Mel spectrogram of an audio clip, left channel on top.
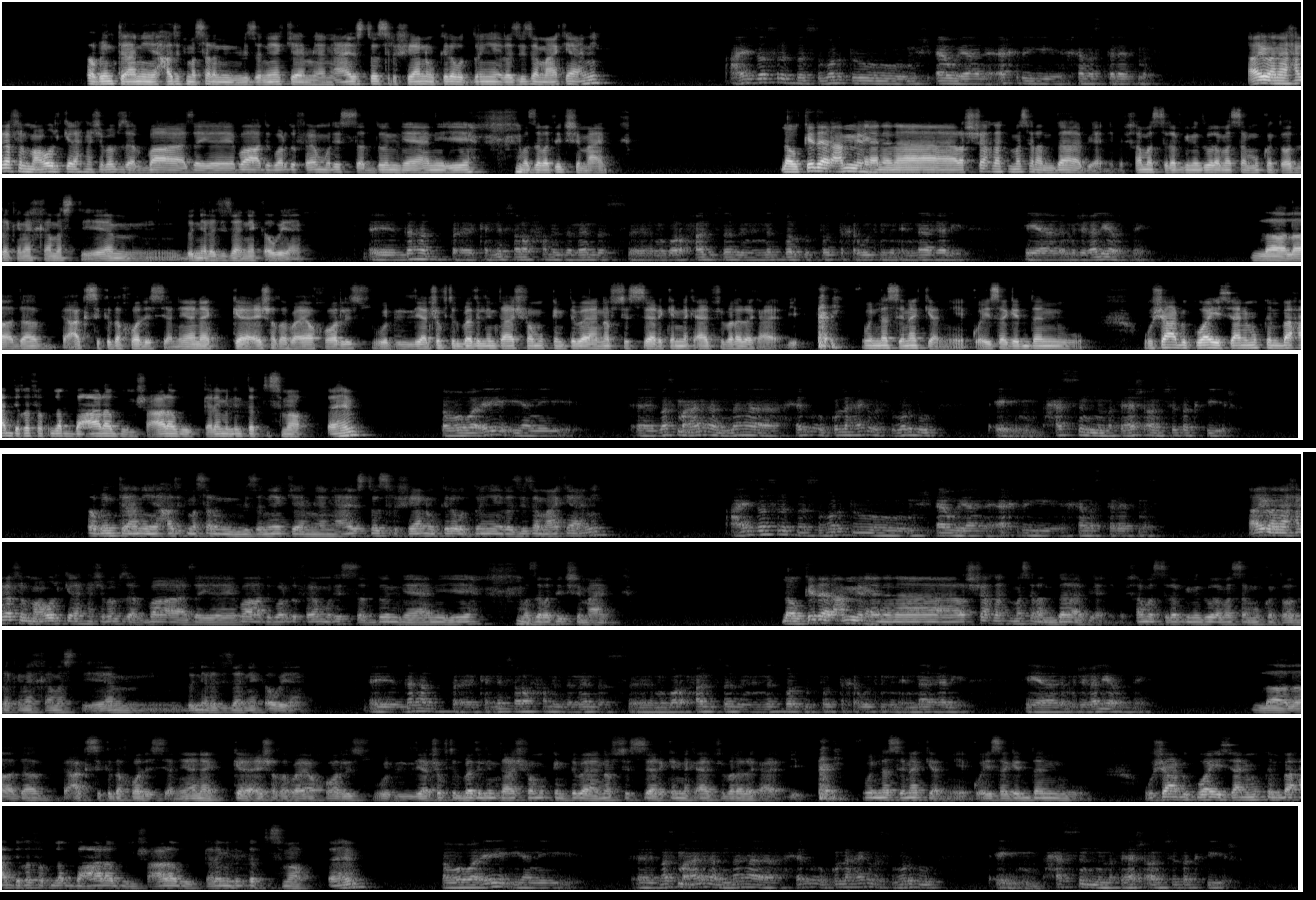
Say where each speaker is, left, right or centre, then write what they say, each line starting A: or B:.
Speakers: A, on the left (about 70°); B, on the left (about 30°).
A: طب انت يعني حاطط مثلا ميزانية كام يعني عايز تصرف يعني وكده والدنيا لذيذة معاك يعني
B: عايز اصرف بس برضو مش قوي يعني اخري 5000 مثلا
A: ايوه انا حاجة في المعقول كده احنا شباب زي بعض زي بعض برضه فاهم ولسه الدنيا يعني ايه <laughs> ما ظبطتش معانا لو كده يا عم يعني انا ارشح لك مثلا دهب يعني بالخمس تلاف جنيه دول مثلا ممكن تقعد لك هناك خمس ايام الدنيا لذيذة هناك قوي يعني
B: آه، دهب آه، كان نفسي اروحها من زمان بس آه، ما بروحهاش بسبب ان الناس برضو بتقعد تخوفني من انها غالية هي غ- مش غالية ولا
A: لا لا ده عكس كده خالص يعني هناك عيشة طبيعية خالص وال... يعني شفت البلد اللي انت عايش فيها ممكن تبقى يعني نفس السعر كأنك قاعد في بلدك عادي والناس هناك يعني كويسة جدا و... وشعب كويس يعني ممكن بقى حد يخاف يقول لك ده عرب ومش عرب والكلام
B: ايه؟
A: اللي انت بتسمعه فاهم
B: طب هو ايه يعني آه، بسمع عنها انها حلوة وكل حاجة بس برضو آه، حاسس ان ما فيهاش انشطة كتير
